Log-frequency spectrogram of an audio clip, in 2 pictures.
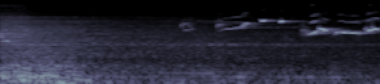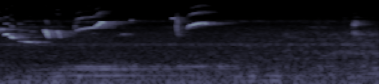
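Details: An agitated Oriental magpie-robin sings to stir other magpie-robins into song. A rustling noise opens the recording, then bright rising whistles and quick chirpy notes come in short bursts, with a few isolated high notes near the end.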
